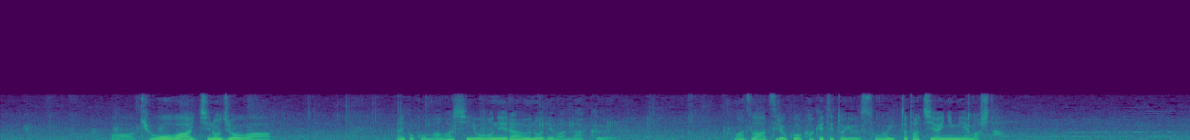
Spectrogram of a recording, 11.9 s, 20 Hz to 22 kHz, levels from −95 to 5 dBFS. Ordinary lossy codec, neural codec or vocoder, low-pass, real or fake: none; none; 7.2 kHz; real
